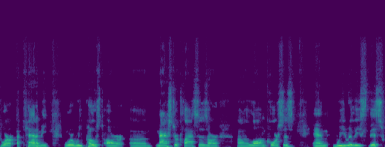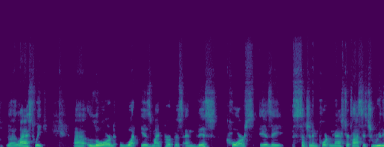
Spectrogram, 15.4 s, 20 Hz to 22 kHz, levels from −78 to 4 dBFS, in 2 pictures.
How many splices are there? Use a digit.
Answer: 0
